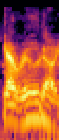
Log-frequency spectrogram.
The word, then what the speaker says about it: Gerudo: It's pronounced Gerudo, you stupid Maybe we should make her work for the great Ganondorf.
